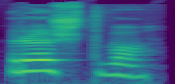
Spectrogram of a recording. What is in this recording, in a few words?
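"рӧштво", Komi, female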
